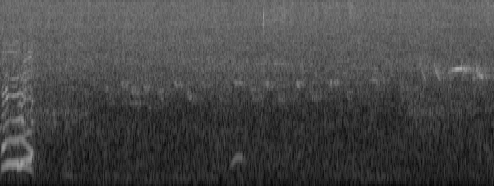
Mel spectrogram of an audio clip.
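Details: Wild Japanese macaque answering another's calls with one short, bending tonal coo at the start, then quiet outdoor ambience with a faint distant high bird note near the end.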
